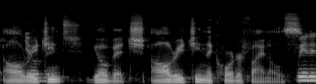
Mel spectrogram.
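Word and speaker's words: Jović: And Teenage Phenom, uh, Eva Jovich, all reaching Yovic all reaching the quarterfinals.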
